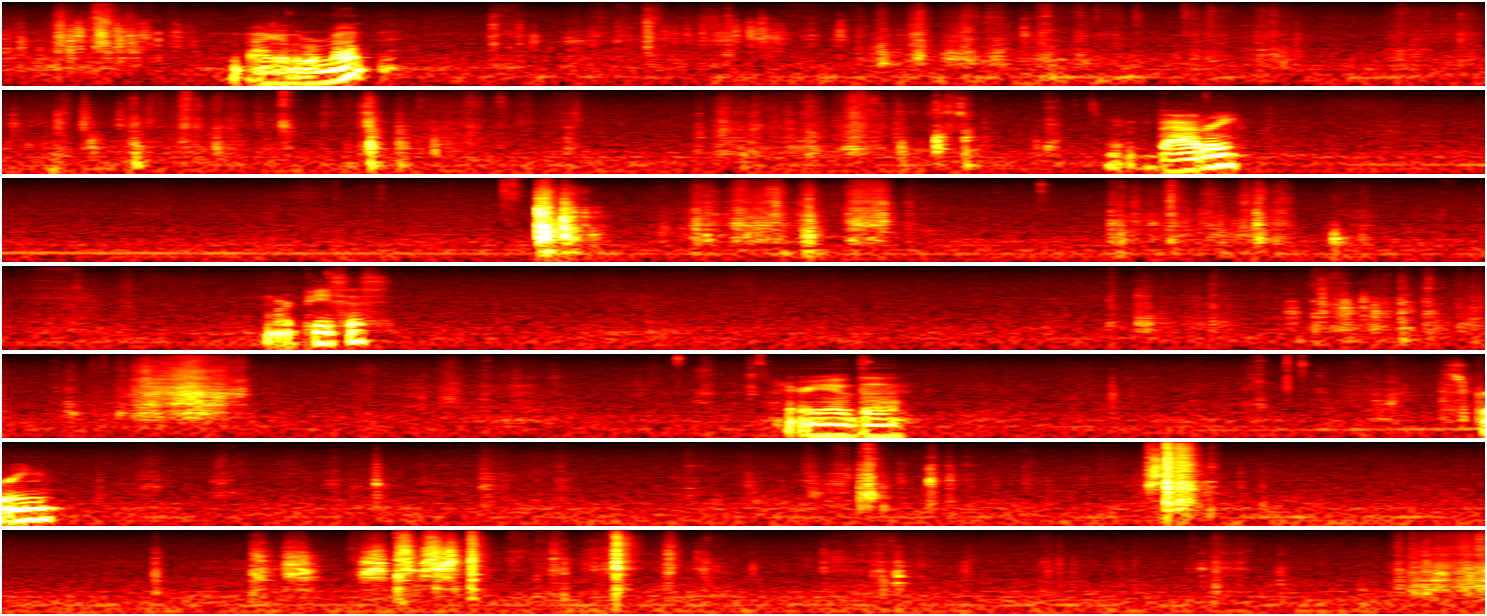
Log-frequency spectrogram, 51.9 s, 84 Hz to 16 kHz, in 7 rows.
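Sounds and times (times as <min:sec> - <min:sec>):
plastic parts clattering: 0:00.0 - 0:01.0, 0:02.4 - 0:06.4, 0:42.8 - 0:43.2
packaging crinkling and rustling: 0:00.0 - 0:01.1, 0:02.4 - 0:12.4, 0:51.4 - 0:51.9.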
